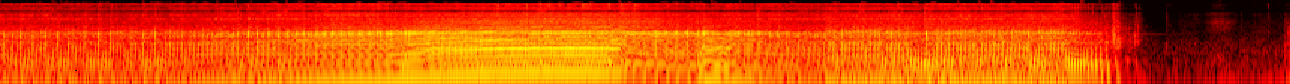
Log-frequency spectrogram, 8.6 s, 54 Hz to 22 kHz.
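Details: Murray M2500 two-stroke trimmer with a freshly installed carburetor kit, untuned; revs up, then sags and drops off unevenly under throttle before cutting out. It bogs from an untuned mixture.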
